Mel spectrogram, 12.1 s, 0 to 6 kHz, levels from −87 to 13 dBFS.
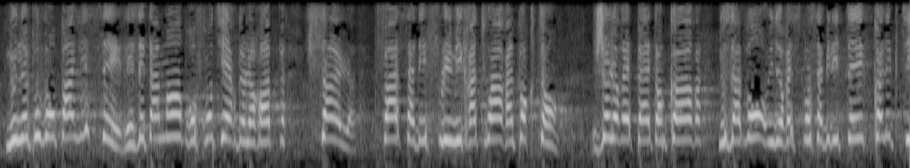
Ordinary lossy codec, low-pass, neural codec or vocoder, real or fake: none; 5.4 kHz; none; real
